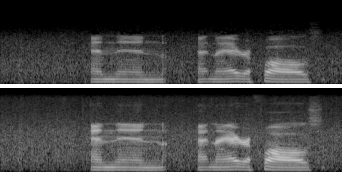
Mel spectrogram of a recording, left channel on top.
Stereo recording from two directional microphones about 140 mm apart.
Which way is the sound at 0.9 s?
20° right (ahead or behind).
